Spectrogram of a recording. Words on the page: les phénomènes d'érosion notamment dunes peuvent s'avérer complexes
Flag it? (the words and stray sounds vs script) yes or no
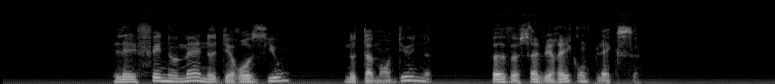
no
